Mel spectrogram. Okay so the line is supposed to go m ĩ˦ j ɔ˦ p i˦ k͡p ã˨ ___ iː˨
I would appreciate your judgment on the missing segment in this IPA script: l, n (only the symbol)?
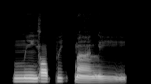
l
